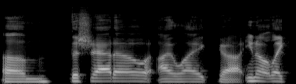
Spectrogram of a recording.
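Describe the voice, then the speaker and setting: Bright, crisp-voiced man chatting casually. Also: medium pitch, fairly even intonation, unhurried, no room sound, clean studio sound. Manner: enthusiastic, rambling explainer who searches for words. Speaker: podcast host. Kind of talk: casual podcast chat.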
